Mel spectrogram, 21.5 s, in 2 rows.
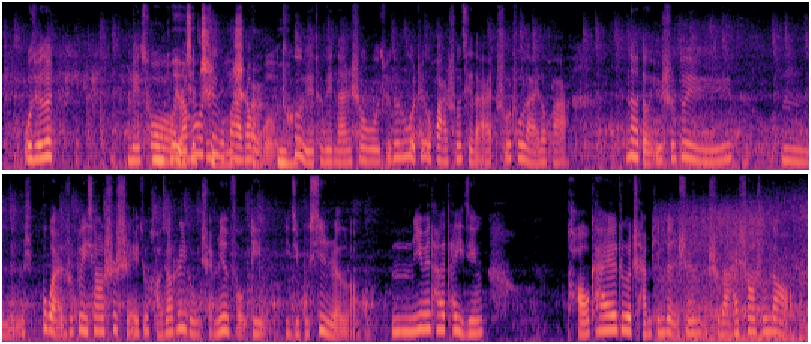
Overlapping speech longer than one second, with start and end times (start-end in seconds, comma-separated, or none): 2.0-3.9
